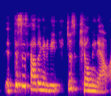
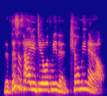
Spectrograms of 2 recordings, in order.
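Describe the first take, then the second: First: Said in the usual way. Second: Louder, fast fed-up mother's outburst; exasperated mother. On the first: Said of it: "it's like". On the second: Retold or imitated. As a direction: blurt it out like a mother at the end of her rope. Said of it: "you can imagine your mother saying this too".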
